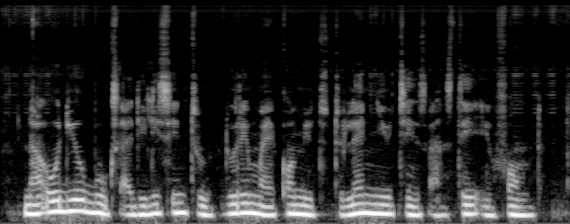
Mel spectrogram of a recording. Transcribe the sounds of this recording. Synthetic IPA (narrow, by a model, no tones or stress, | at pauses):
naʔodiobuksaɪdelisə̃ntʰuduɹĩŋmaɪkʰɔmĩttʰulɛ̃nːjutʰĩŋsãnstʰeĩnfɔmd̥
